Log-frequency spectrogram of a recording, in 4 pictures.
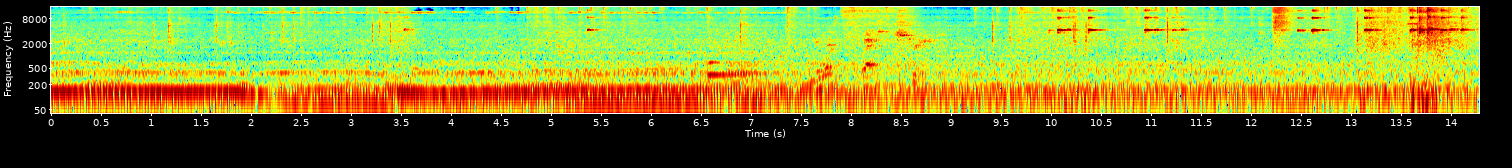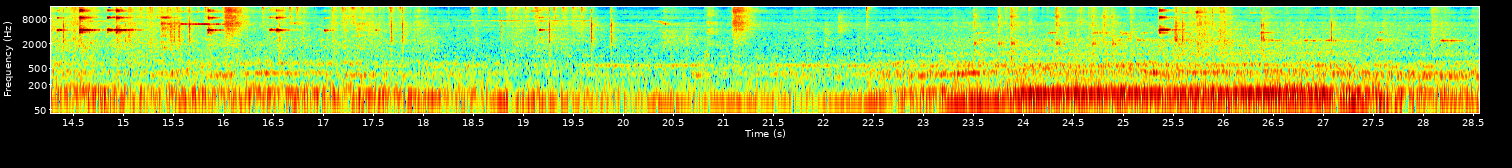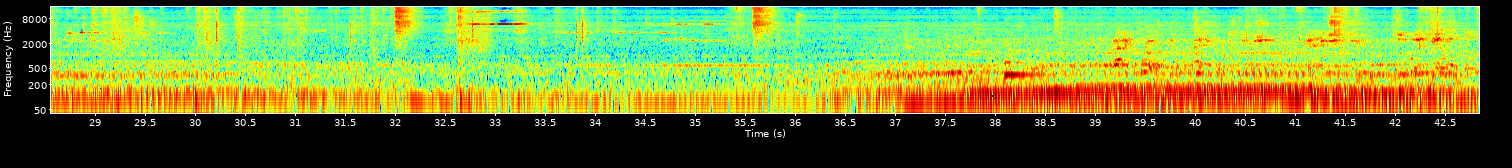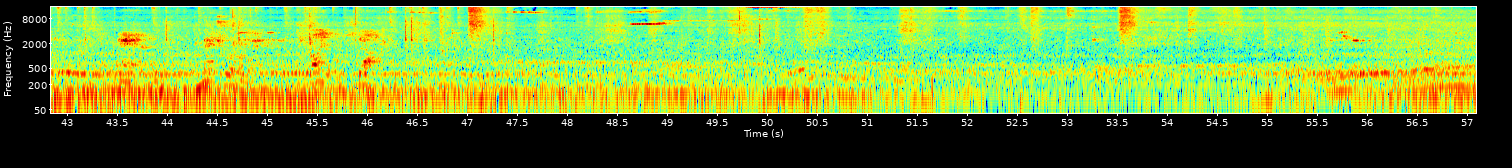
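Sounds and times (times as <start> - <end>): bus engine drone: 0.0 - 57.0
road noise: 0.0 - 57.0.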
